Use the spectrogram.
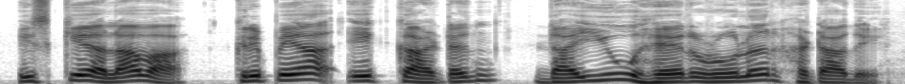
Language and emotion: Hindi, neutral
